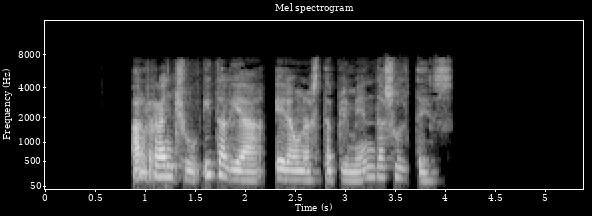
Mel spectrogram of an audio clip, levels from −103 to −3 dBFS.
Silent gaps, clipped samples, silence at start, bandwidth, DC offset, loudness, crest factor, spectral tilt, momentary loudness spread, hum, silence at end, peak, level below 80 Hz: 2.21-2.29 s, 3.64-3.69 s; under 0.1%; 0.85 s; 8 kHz; under 0.1%; -25 LUFS; 22 dB; -3.5 dB/octave; 11 LU; none; 1.35 s; -4 dBFS; -72 dBFS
